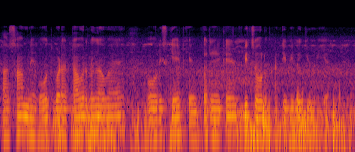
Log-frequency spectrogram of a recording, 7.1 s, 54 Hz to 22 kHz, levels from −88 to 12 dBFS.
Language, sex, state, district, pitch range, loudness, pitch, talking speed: Hindi, male, Rajasthan, Bikaner, 100-110 Hz, -19 LUFS, 105 Hz, 170 wpm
